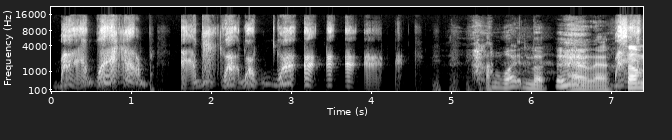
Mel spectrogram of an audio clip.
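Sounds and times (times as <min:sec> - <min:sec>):
person doing a raspy cartoon-duck voice impression: 0:00.0 - 0:05.0, 0:07.0 - 0:07.4
speech: 0:05.4 - 0:07.4.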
